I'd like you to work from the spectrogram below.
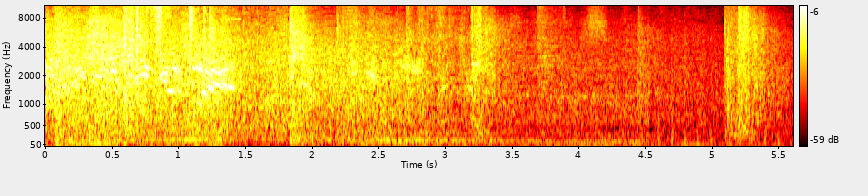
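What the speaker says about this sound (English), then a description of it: "You got another Katusha Barrage coming on in," Katyusha rocket barrage in Company of Heroes 2, a dense rumbling salvo of rocket launches and explosions that is loudest at the start and stays continuous, with commentary over it.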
